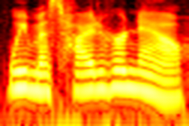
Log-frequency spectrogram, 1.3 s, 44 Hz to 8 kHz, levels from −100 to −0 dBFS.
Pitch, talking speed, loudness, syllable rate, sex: 190 Hz, 240 wpm, -14 LUFS, 4.4 syllables/s, female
